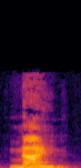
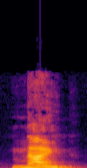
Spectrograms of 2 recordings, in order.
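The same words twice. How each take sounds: Both takes have the same delivery.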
